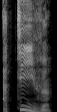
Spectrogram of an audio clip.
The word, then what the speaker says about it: active: El femenino active. Cambiamos la F por VE. Y a nivel de la pronunciación al femenino se debe escuchar el sonido V. Active.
